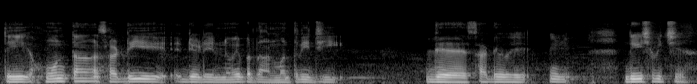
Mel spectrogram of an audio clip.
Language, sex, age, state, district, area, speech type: Punjabi, male, 30-45, Punjab, Jalandhar, urban, spontaneous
